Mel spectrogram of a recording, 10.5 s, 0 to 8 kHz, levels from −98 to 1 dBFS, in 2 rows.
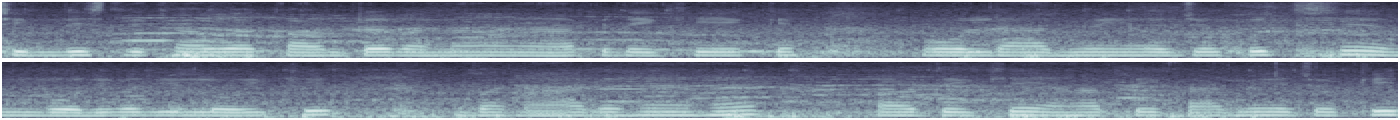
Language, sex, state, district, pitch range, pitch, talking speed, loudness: Hindi, female, Bihar, Purnia, 165-175 Hz, 170 Hz, 170 wpm, -18 LUFS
